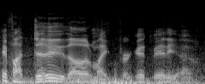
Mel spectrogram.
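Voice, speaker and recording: Strolling a hotel parking lot and its slopes, a middle-aged man who does lawn care rambles casually and haltingly for his vlog. His voice is on the low side with lively intonation, recorded by a handheld action camera at arm's length amid traffic noise.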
